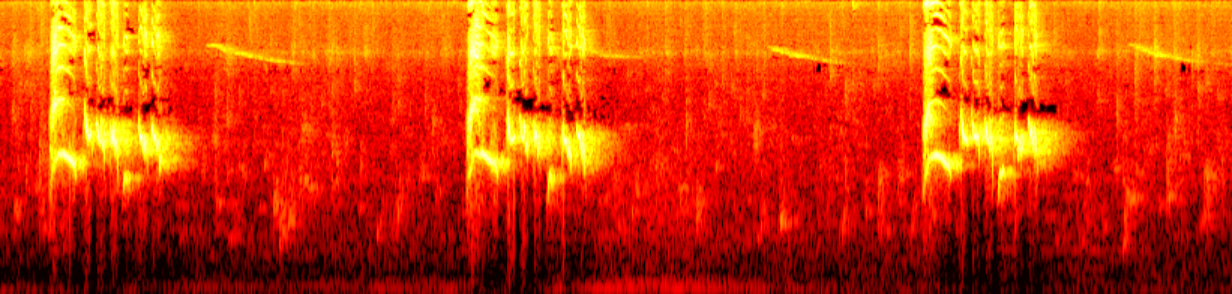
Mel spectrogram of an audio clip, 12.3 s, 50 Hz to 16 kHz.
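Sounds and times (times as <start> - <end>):
orange-headed thrush whistled and chattering song: 0.5 - 1.9, 4.7 - 6.1, 9.2 - 10.6.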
